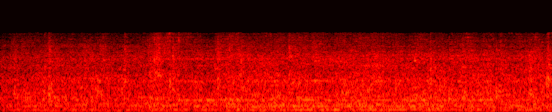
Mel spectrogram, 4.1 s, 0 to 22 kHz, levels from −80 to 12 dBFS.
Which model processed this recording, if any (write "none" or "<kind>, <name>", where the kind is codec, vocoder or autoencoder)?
none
